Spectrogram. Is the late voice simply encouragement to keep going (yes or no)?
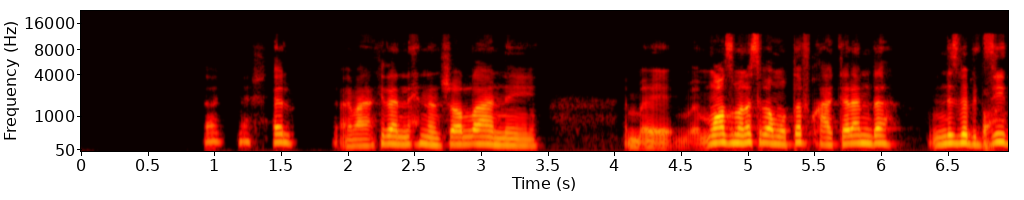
no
